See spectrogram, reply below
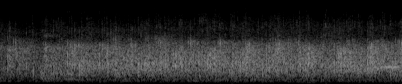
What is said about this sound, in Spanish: Yo le voy a pedir a mis amigos fuertes que, puedan pasar. Denle un fuerte aplauso a mis, a mis ayudantes.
